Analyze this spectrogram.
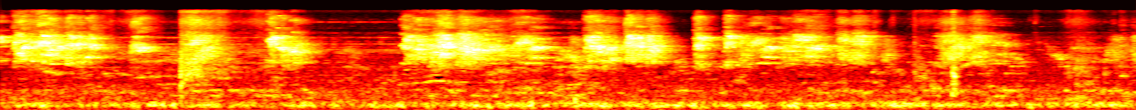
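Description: Birds singing in repeated bursts of high-pitched chatter.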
